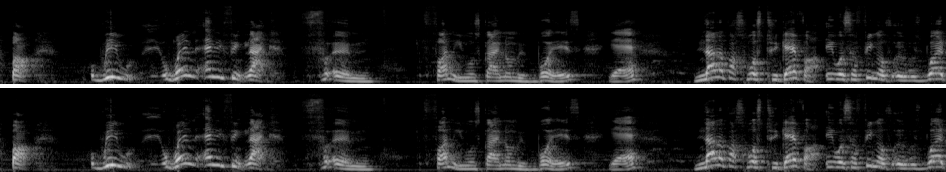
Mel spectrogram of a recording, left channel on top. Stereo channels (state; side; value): normal; both; correlation 0.61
